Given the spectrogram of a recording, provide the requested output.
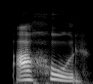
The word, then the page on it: आख़ोर: آخور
